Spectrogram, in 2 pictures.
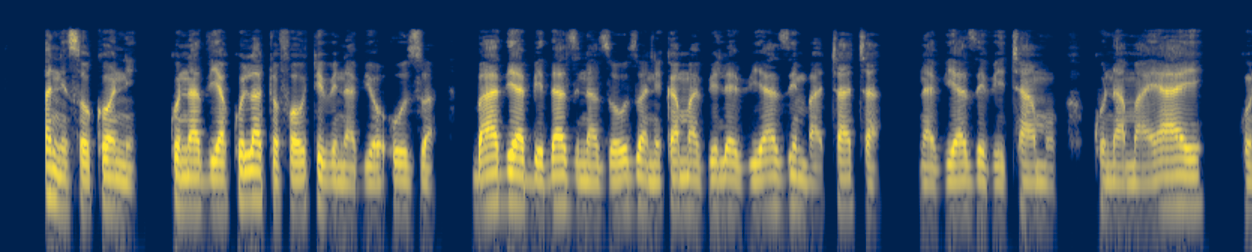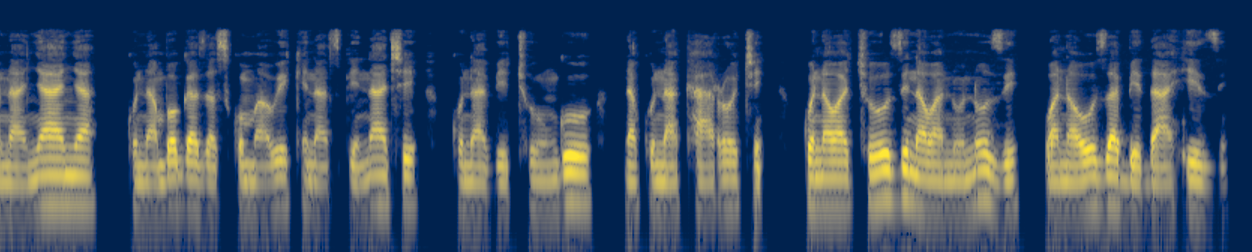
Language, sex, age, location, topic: Swahili, male, 25-35, Nairobi, government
